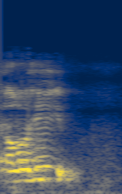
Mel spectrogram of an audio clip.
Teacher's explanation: elohim is a half vowel it doesn't get the full time that a segol would get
